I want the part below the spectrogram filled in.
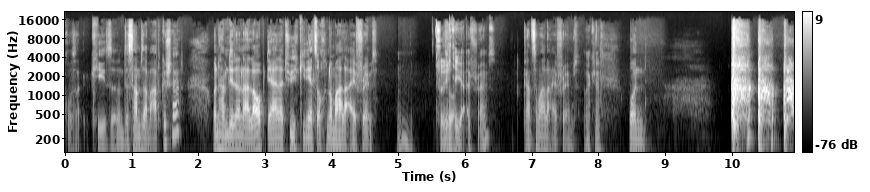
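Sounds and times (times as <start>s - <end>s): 
speech: 0.0s - 8.8s
harsh coughs: 10.0s - 10.9s.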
